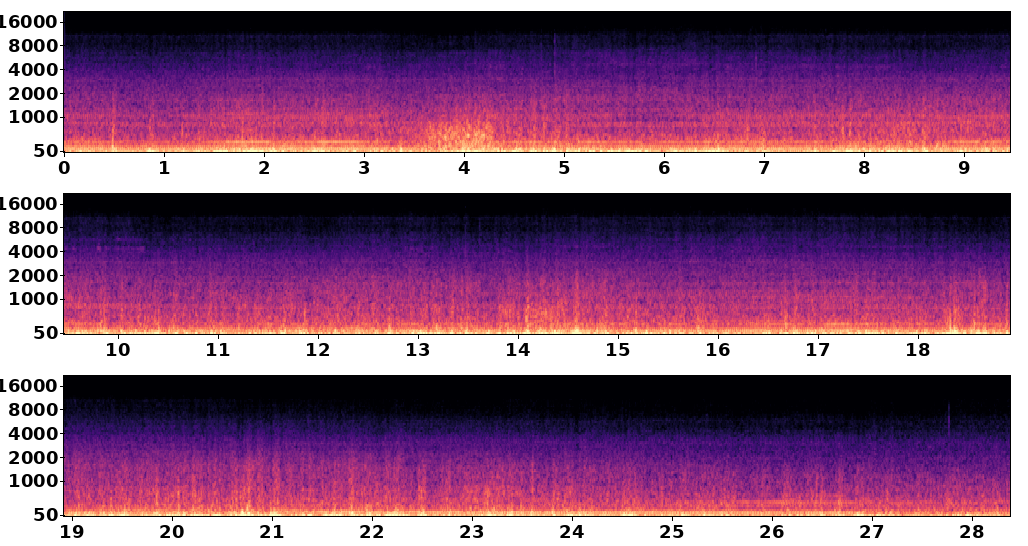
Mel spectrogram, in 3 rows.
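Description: Hyosung 250cc V-twin motorcycle engine running steadily at highway cruising speed, with wind rushing over the handlebar-mounted camera's microphone.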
